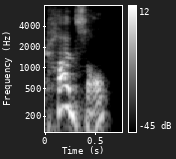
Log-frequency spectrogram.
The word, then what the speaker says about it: Codsall: It's located in the village of Codsall. Am I pronouncing that right? Is it Codsall?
